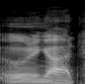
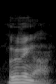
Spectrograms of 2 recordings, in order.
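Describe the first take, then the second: First: Chuckling through the words; laughing. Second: Said in the usual way. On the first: Real, not acted. Laughing at himself while changing the subject. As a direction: let the laugh spill into it.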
